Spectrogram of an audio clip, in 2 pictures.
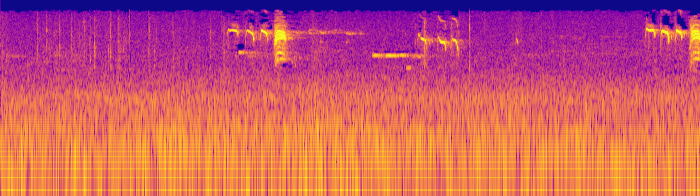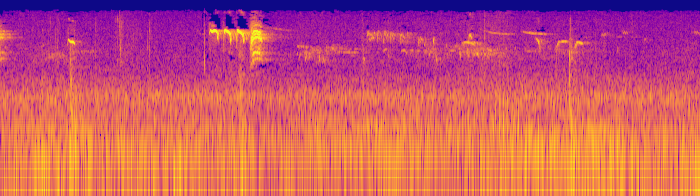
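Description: Small songbirds calling: three quick runs of four or five very high, falling notes, about a second and then two and a half seconds apart, with softer, scattered chirps between and after them over a faint steady hiss.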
